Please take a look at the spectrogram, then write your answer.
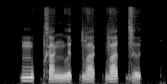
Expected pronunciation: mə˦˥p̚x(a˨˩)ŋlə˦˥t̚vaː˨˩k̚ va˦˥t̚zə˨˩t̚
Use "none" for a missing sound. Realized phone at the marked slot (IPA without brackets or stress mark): a˨˩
